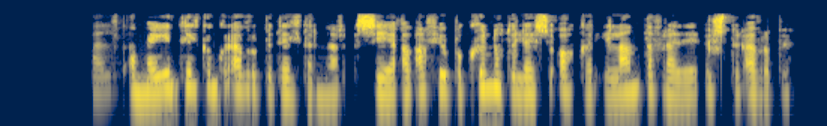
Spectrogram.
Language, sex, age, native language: Icelandic, female, 20-29, Icelandic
